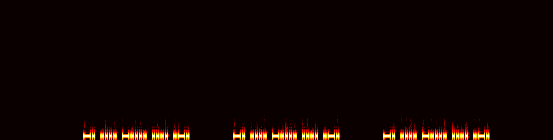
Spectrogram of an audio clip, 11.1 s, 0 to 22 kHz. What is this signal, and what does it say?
Morse code, heard as a keyed tone, about 28 wpm, 700 Hz. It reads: NH6HR NH6HR NH6HR
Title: USA Call Signs - 5 Characters - Repeated 3x - 28wpm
